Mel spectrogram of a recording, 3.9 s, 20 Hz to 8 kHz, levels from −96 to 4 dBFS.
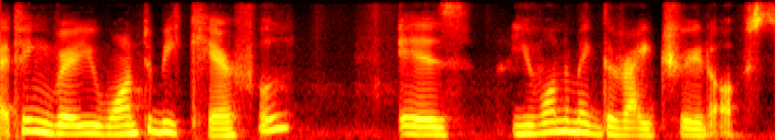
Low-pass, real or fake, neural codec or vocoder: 7.2 kHz; fake; codec, 16 kHz, 0.9 kbps, LongCat-Audio-Codec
